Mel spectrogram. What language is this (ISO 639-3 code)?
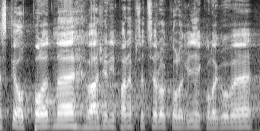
ces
